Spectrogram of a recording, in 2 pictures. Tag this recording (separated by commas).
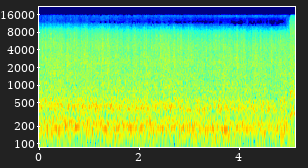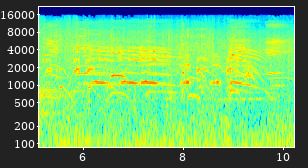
roller coaster running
